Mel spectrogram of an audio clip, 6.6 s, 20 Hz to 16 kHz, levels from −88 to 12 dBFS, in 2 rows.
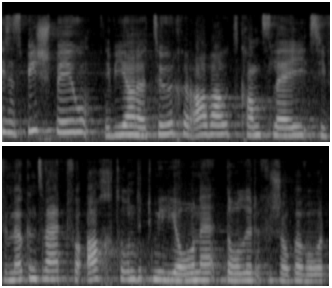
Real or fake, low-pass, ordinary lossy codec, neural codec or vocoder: fake; 10.8 kHz; MP3, 96 kbps; vocoder, 24 kHz, 100 mel bands, Vocos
